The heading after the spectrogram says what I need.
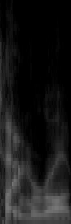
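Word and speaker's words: Tymora: I worship Lady it's pronounced Timura, right?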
